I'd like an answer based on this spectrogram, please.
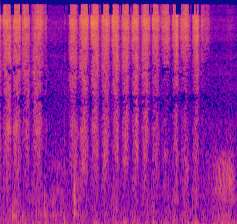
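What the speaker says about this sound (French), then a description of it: "frotter le bord de nos index l'un contre l'autre" Fingers rub together edge to edge in a quick, steady rhythm of about a dozen soft scratchy strokes, close and quiet, with no talk.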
